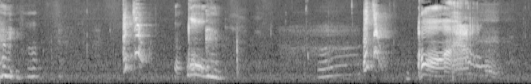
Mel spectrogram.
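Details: Woman making fake sneezes: sharp sneeze bursts each followed by a young child's bright, bubbling laughter in a quiet room.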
